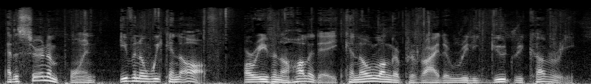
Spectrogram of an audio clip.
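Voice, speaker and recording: Low-pitched man, coaching on a walk. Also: lively intonation, fast talker, darkish tone. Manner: informal, addresses the listener directly. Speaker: coach guiding a walking audio lesson. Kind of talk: scripted conversational audio-walk narration. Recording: outdoor ambience noise with clicks. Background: added outdoor walking ambience, birds.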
